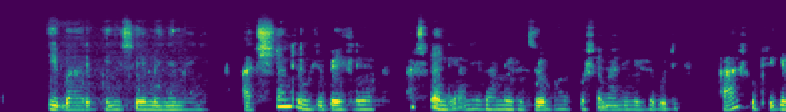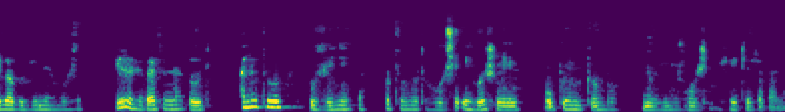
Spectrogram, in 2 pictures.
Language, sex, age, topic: Ndau, female, 18-24, health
